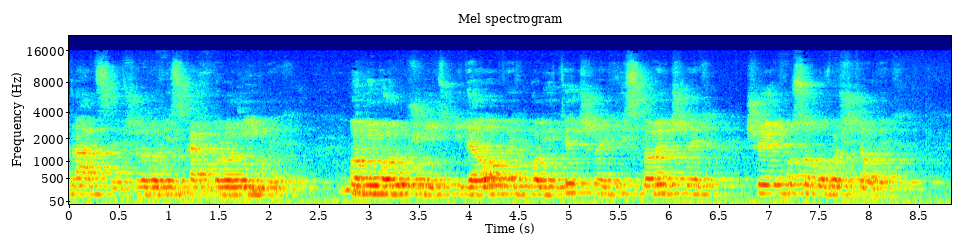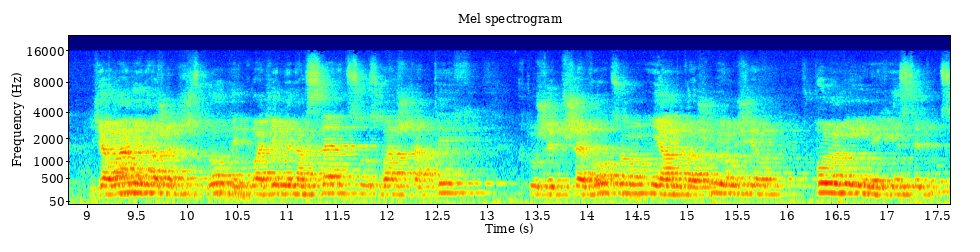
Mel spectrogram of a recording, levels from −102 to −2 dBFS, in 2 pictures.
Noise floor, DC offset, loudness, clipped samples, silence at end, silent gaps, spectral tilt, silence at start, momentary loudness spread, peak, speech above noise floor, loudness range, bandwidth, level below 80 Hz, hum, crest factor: -43 dBFS; under 0.1%; -23 LUFS; under 0.1%; 0 s; none; -5.5 dB/octave; 0 s; 13 LU; -6 dBFS; 21 dB; 4 LU; 15.5 kHz; -48 dBFS; none; 16 dB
